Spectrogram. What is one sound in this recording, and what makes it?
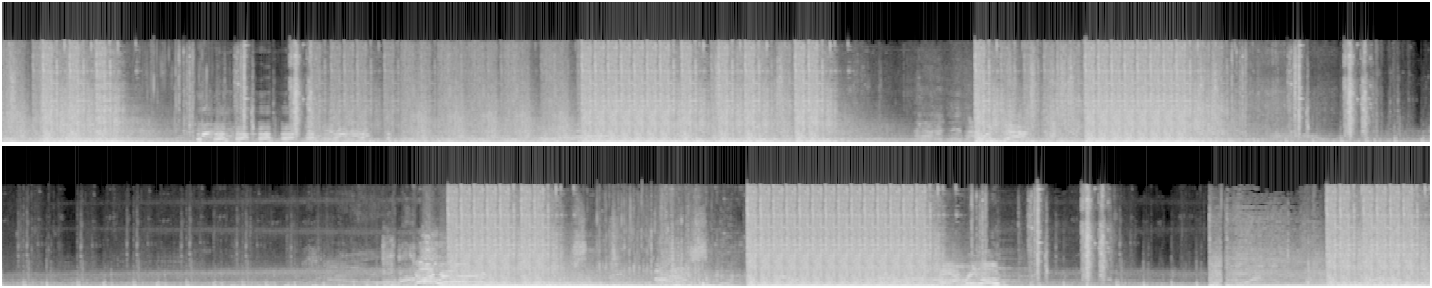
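A rifle fires in rapid bursts of gunfire.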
